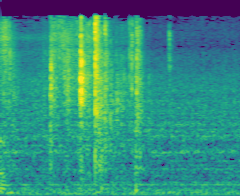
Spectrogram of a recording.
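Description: Record sleeves being handled: a few short rustles and light clicks of cardboard and plastic from about half a second to a second and a half in.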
